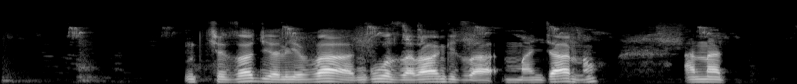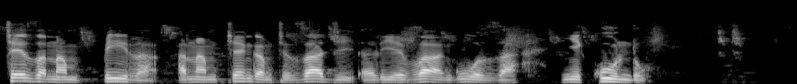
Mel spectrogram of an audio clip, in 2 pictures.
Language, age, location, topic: Swahili, 36-49, Nakuru, government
